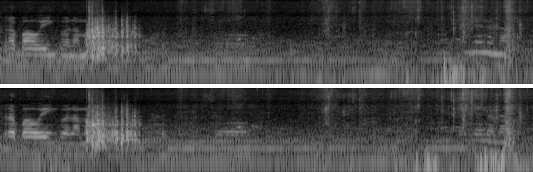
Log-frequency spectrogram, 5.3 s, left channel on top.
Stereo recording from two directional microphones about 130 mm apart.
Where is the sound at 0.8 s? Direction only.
35° right (ahead or behind).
